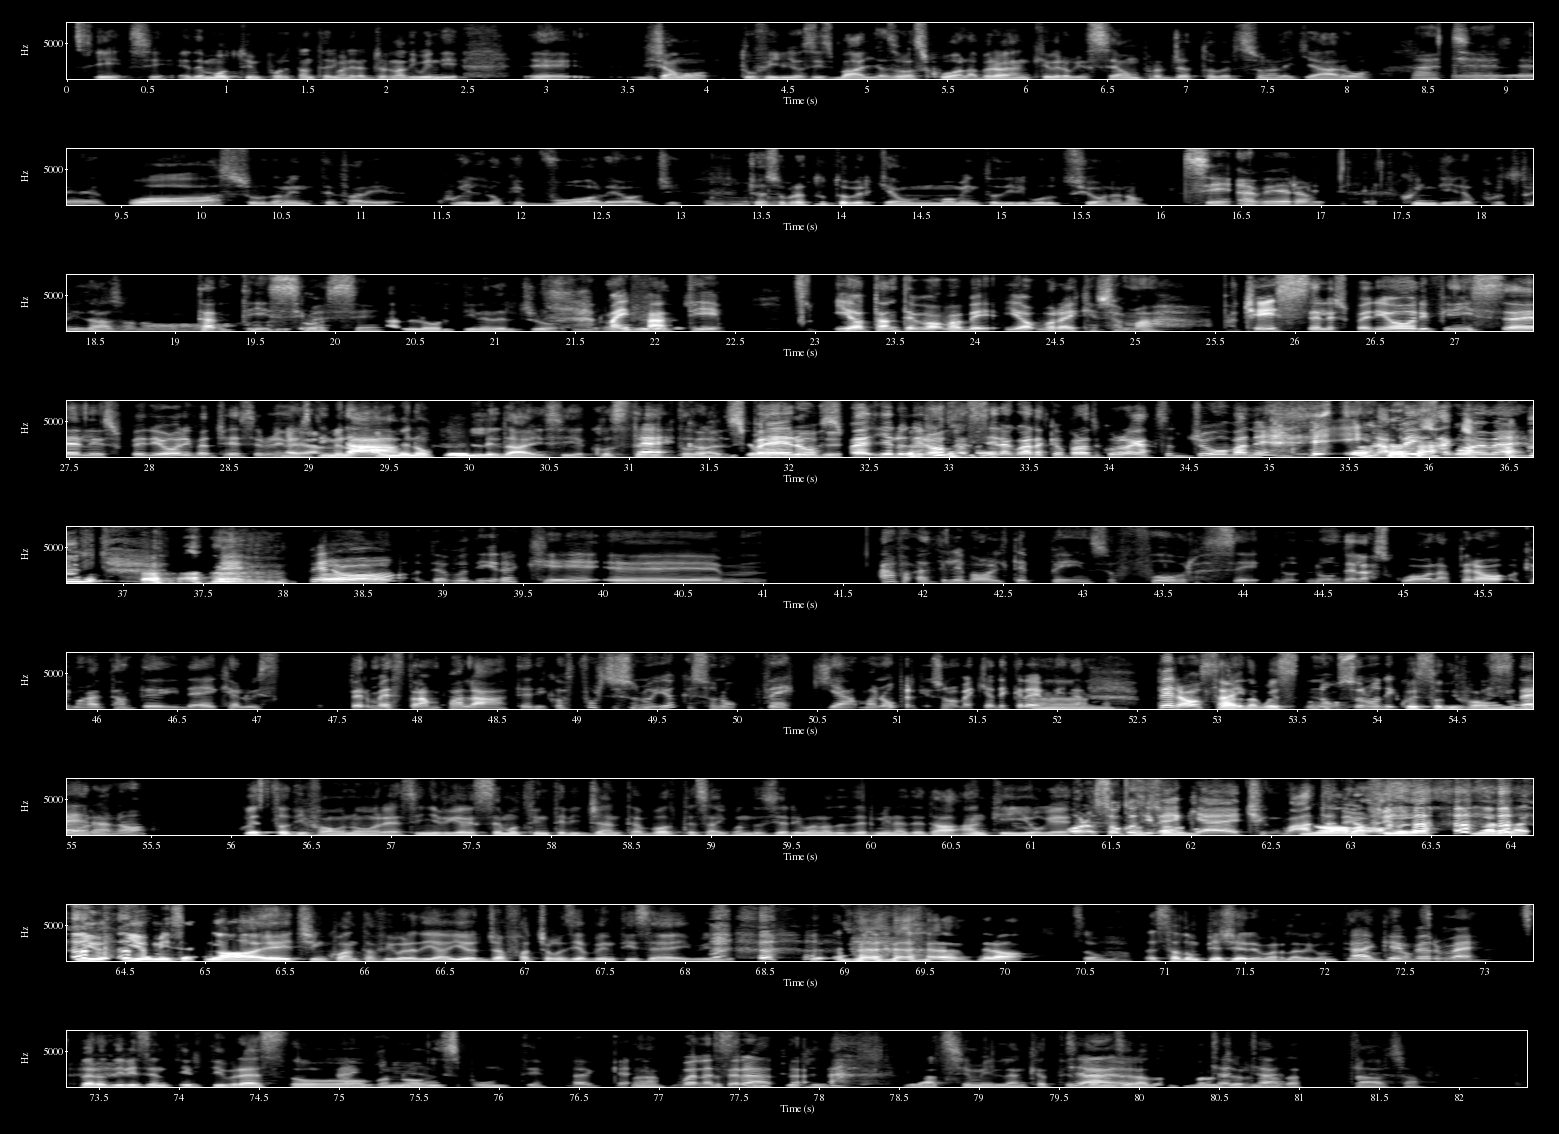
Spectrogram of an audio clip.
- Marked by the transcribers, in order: other background noise; tapping; "Cioè" said as "ceh"; "proprio" said as "propio"; tongue click; chuckle; laugh; chuckle; laugh; other noise; chuckle; chuckle
- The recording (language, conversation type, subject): Italian, unstructured, Come usi la tecnologia per imparare cose nuove?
